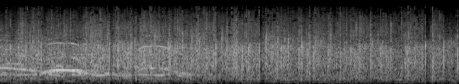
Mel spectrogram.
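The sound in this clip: Audience applause welcomes a speaker to the stage: dense, steady clapping from a crowd that holds at an even loudness throughout with no break.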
